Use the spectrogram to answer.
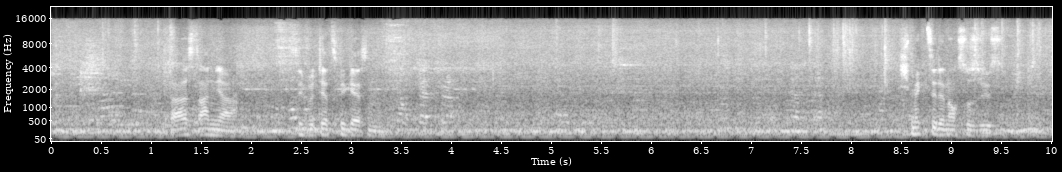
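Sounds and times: restaurant background noise: 0.0 - 10.0
ventilation hum: 0.0 - 10.0.

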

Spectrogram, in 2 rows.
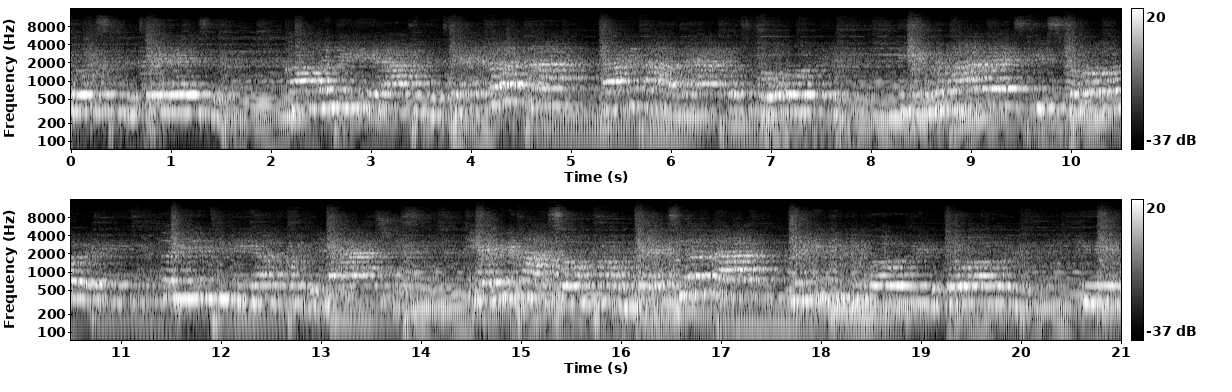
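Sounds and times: acoustic guitar: 0.0 - 21.0
drums: 0.0 - 21.0
keyboard: 0.0 - 21.0
women singing worship song: 0.0 - 21.0.

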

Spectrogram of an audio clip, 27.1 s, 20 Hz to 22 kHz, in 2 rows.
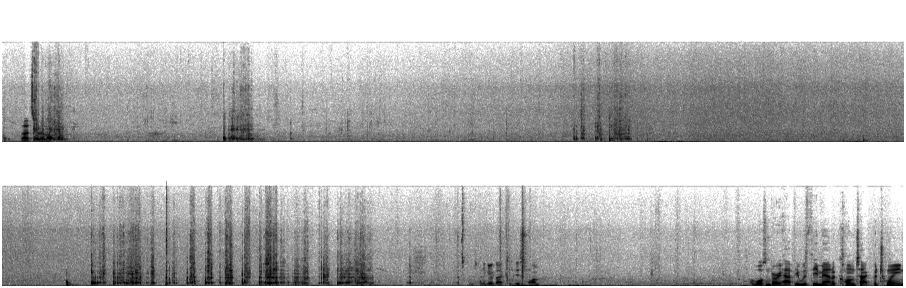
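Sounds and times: spoon scraping cement in tub: 0.0 - 1.1, 3.3 - 4.0, 8.6 - 9.6, 14.8 - 19.8.

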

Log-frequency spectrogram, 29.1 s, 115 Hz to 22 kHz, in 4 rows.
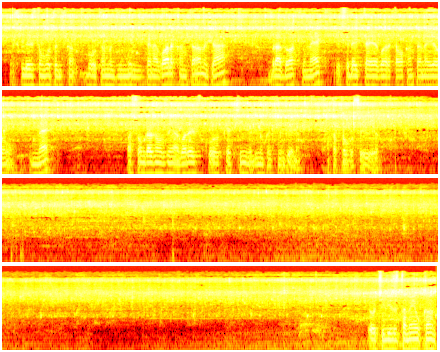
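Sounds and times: running trickling water: 0.0 - 29.0.

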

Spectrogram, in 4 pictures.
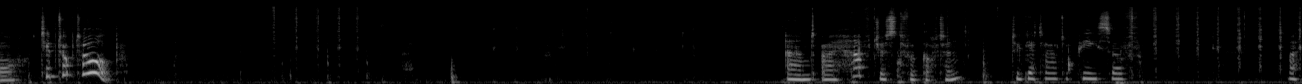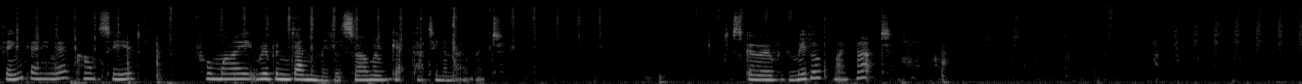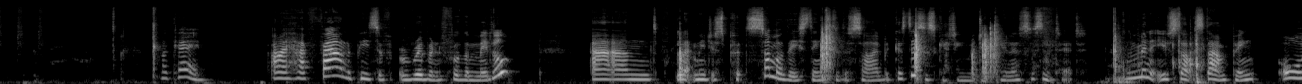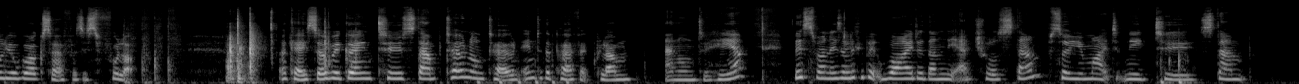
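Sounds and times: sponge dabbing on paper: 10.8 - 21.4, 22.1 - 26.6.

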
